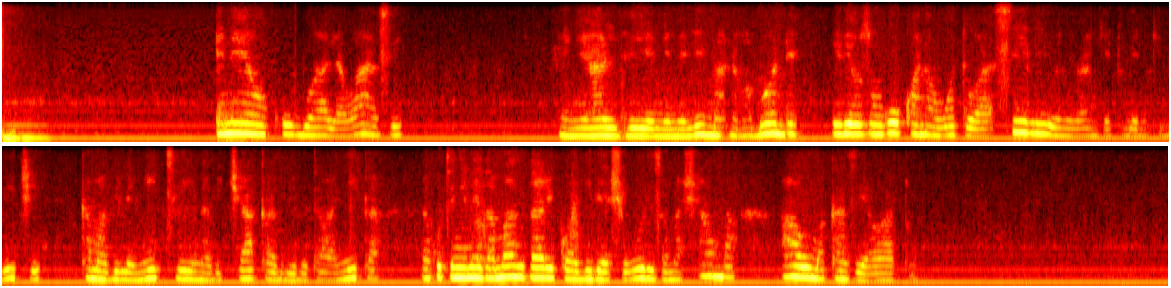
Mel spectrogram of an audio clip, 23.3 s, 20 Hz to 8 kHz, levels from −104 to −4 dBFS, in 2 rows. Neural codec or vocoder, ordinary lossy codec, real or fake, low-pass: none; Opus, 16 kbps; real; 7.2 kHz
